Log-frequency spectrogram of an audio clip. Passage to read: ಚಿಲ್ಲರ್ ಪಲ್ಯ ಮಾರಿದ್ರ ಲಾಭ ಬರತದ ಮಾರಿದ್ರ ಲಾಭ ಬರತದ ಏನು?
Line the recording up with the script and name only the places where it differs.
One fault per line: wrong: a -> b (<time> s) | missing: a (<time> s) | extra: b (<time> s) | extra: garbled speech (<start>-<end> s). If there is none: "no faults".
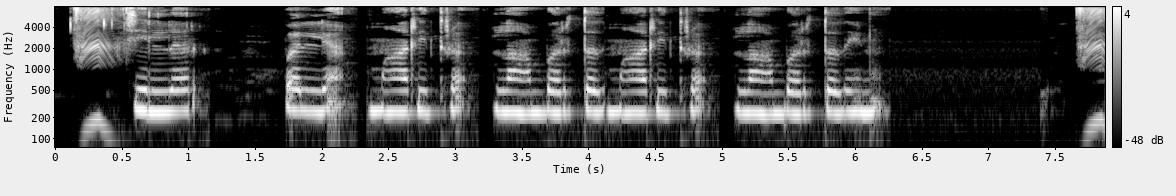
no faults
